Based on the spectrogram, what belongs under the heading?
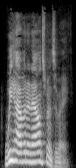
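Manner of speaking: high, sudden excited outburst; announcing big news. Real, not acted. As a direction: blurt it out, suddenly remembering.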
